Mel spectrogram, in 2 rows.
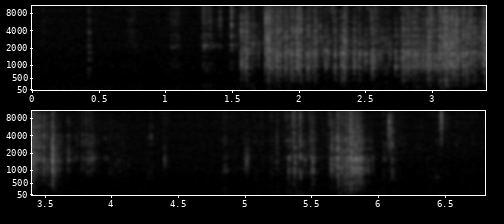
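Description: A metal utility blade shaves small cubes off a solid light-blue rectangular bar of soap scored in a grid. Dense, crunchy crackling bursts centered near 1.5 kHz, with bright edges, swell for about two seconds, then return in a shorter burst. Scattered faint ticks sit between them, and the whole clip stays quiet with no low end.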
